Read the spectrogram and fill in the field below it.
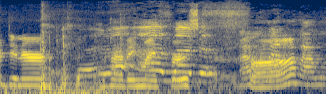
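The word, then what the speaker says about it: phở: I'm having my first pho. How do you say it? Pho.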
